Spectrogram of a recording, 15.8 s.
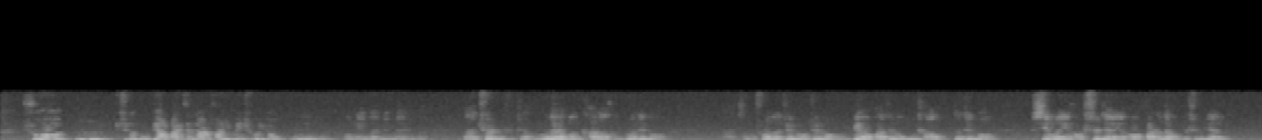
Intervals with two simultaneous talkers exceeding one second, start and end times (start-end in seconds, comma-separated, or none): none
